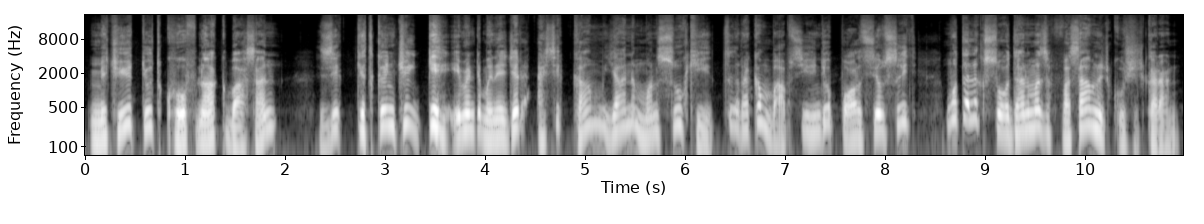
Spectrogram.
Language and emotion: Kashmiri, disgusted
